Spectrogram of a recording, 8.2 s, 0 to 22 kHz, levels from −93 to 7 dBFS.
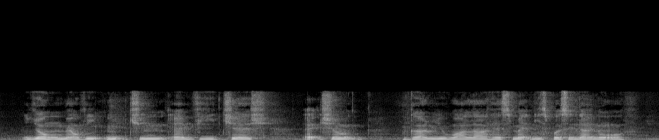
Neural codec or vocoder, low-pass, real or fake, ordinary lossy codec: codec, 16 kHz, 16 kbps, FunCodec, trained on LibriTTS, 50 frames a second; none; fake; none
